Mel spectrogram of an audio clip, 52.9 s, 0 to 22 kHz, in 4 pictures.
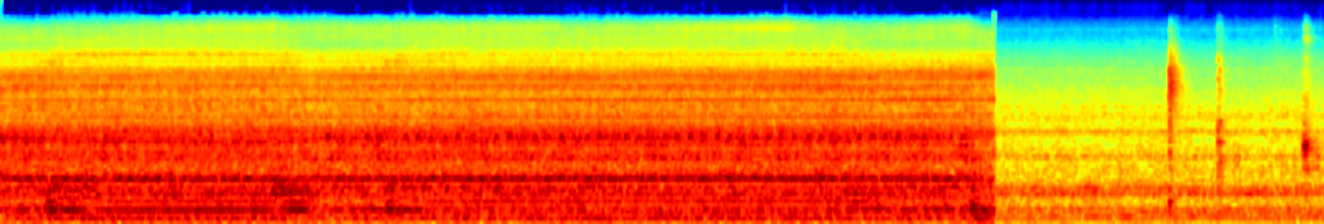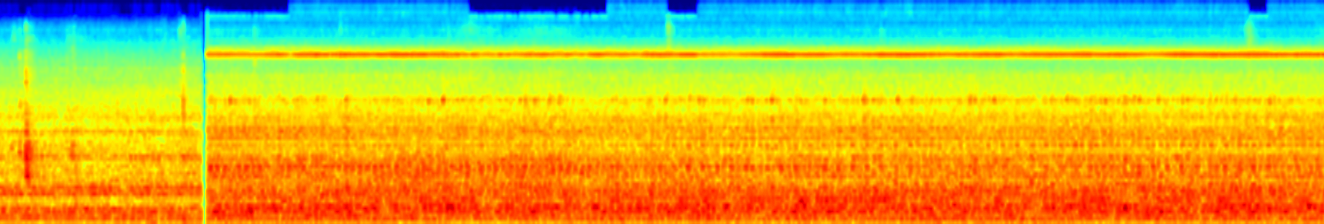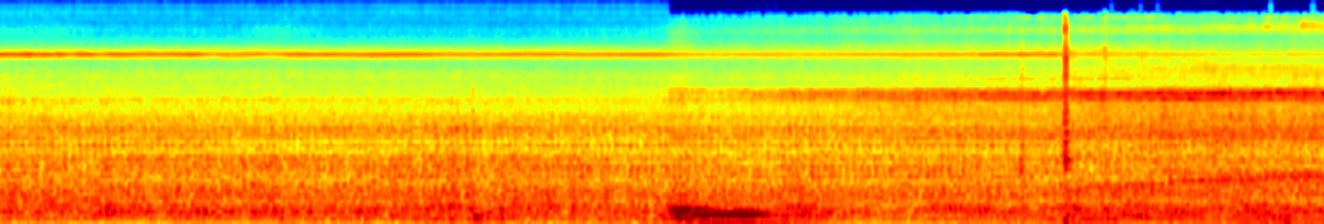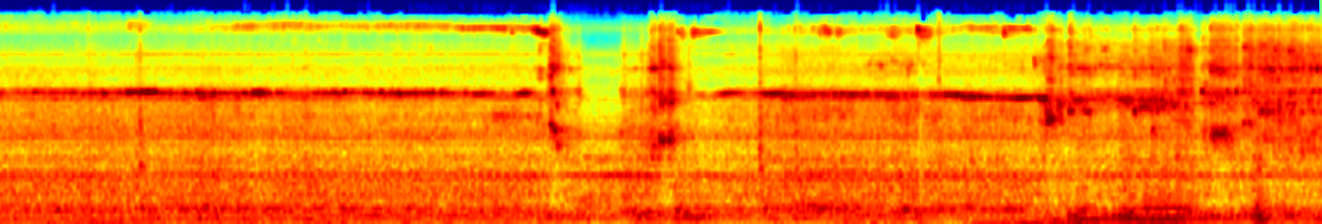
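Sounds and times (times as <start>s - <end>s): machine whine: 0.0s - 10.0s, 15.3s - 52.9s
short low hum: 30.8s - 38.0s
machine tool cutting metal: 33.0s - 52.9s.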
